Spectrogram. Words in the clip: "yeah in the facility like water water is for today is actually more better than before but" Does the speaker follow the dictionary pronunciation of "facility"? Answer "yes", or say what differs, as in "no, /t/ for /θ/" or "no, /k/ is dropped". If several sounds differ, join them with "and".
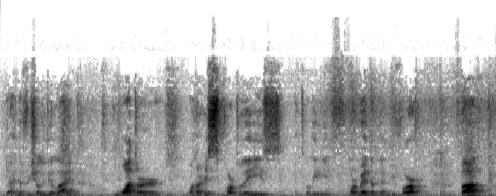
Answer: no, /ʃ/ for /s/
